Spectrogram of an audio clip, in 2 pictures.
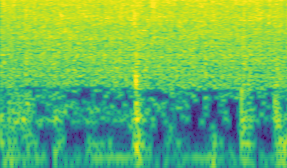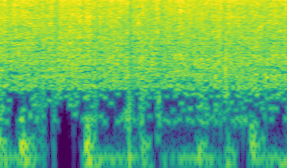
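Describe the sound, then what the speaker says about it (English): Constant close sizzle of vegetables and onions frying in a pan for upma, with soft scraping and stirring taps throughout and no voices. "keep frying this till everything, all the veggies and the onions, everything have nicely cooked here."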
